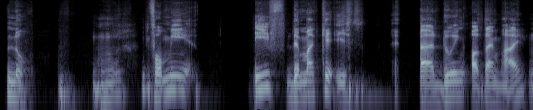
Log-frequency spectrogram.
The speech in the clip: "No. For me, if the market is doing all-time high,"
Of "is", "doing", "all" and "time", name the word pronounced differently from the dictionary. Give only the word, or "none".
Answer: is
